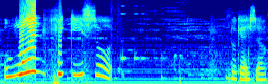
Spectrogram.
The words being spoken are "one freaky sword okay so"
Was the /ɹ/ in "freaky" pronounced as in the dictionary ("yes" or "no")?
no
